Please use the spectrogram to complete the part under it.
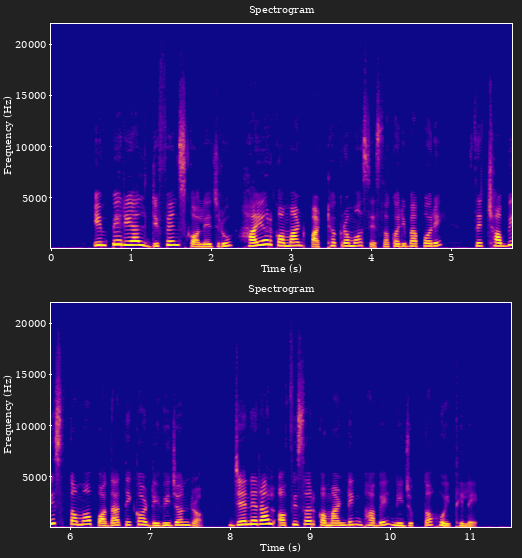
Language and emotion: Odia, neutral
